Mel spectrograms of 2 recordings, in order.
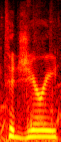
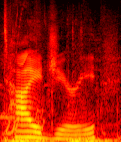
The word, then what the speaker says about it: Tajiri: he was pronouncing them british he would just pronounce them wrong he would he would call tajiri thai jiri and he would call umaga umanga he would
